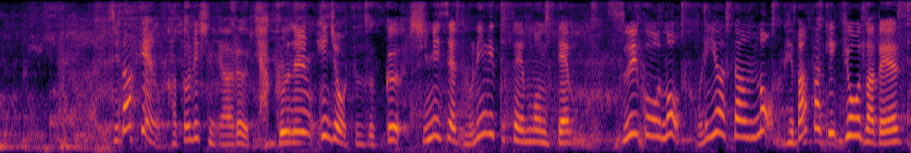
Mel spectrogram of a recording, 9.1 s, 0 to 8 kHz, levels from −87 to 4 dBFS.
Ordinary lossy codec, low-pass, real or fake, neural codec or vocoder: none; none; fake; codec, 16 kHz, 4 kbps, X-Codec, HuBERT features, trained on LibriSpeech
